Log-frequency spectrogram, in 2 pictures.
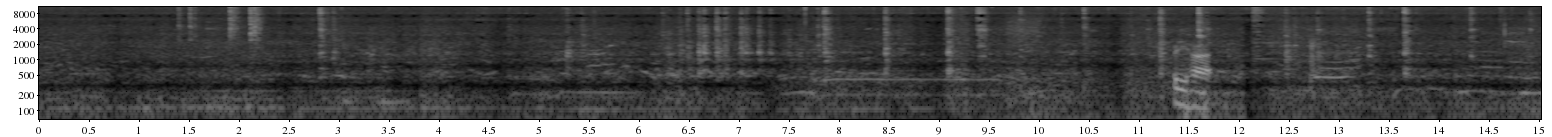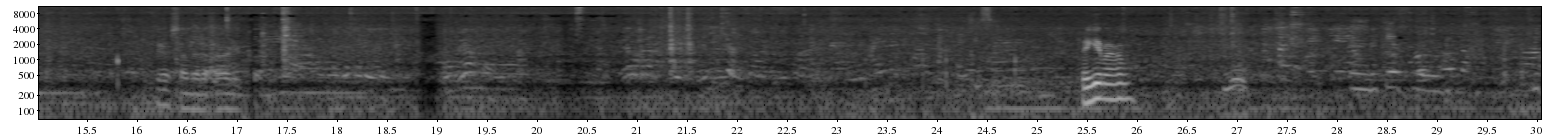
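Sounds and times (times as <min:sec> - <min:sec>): people talking in background: 0:00.0 - 0:30.0
prawns sizzling on a grill: 0:00.0 - 0:30.0
sharp crackles and pops: 0:01.2 - 0:24.9.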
